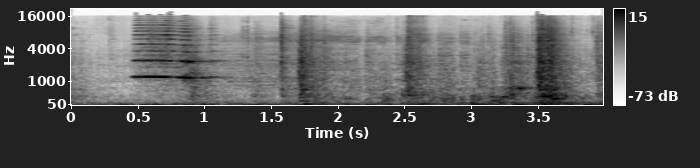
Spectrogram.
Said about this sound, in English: They drive into one of the reservation's quarantine corrals, 120 acres of rolling hills carpeted with yellow wildflowers and native grass. After lining up the trailers, the drivers give a nod and quickly open the doors.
